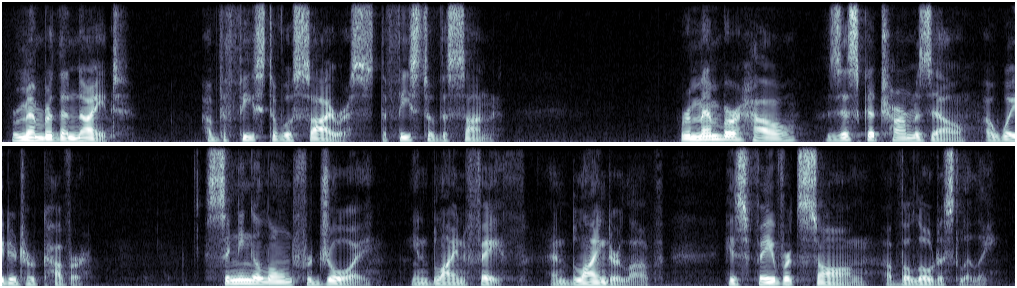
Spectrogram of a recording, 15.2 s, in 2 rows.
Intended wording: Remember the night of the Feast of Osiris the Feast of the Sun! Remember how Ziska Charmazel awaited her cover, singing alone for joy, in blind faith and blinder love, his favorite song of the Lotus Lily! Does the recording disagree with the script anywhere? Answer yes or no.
no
